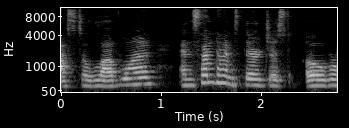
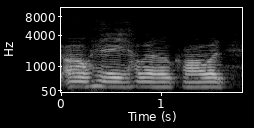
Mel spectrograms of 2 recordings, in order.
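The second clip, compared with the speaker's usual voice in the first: flat, dull, low, unsmiling, unenthusiastic delivery; 4 semitones lower than usual. Coaching phone answering, showing how not to greet a caller: not upbeat. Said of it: "where you don't sound like".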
